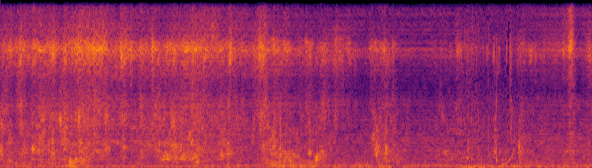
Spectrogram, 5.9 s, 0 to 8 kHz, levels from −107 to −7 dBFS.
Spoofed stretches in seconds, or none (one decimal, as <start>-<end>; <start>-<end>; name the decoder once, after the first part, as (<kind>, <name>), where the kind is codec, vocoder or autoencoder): 0.0-4.6 (vocoder, HiFi-GAN); 5.2-5.9

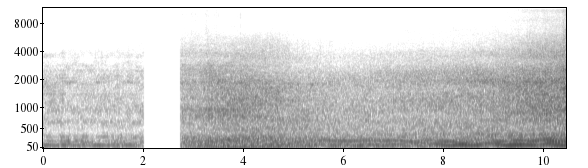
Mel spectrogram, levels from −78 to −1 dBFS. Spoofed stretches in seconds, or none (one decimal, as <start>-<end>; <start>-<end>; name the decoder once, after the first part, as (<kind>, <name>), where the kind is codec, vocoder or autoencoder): 0.0-2.0 (codec, SNAC)

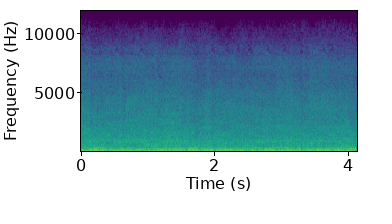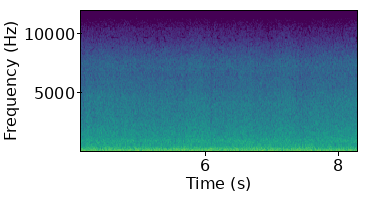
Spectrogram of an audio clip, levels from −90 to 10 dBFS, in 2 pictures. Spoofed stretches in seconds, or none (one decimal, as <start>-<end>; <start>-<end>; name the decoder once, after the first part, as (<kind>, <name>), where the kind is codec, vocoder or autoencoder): 0.0-4.2 (codec, SNAC)

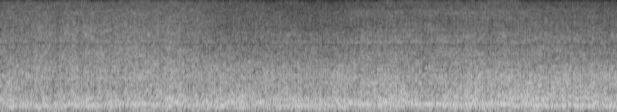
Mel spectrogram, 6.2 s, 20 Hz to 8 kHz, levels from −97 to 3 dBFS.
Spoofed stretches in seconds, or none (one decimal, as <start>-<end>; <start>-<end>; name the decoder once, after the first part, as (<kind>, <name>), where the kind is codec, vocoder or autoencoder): 0.0-6.2 (vocoder, HiFi-GAN)

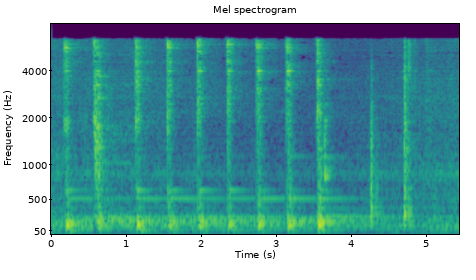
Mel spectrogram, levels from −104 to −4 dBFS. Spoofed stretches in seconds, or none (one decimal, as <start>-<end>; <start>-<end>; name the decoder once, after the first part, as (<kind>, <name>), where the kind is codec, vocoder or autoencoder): 4.4-5.4 (vocoder, BigVGAN v2)

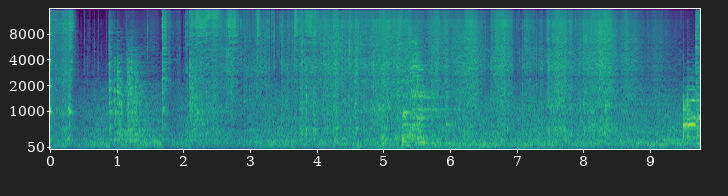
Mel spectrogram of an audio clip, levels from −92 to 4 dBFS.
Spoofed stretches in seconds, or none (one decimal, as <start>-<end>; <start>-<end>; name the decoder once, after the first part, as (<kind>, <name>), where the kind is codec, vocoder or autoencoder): 8.6-9.4 (autoencoder, DAC-VAE)

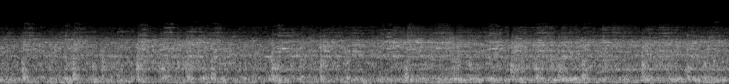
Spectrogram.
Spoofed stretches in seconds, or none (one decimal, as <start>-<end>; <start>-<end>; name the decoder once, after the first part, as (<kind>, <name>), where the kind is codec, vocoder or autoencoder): 4.0-4.9 (codec, SNAC)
